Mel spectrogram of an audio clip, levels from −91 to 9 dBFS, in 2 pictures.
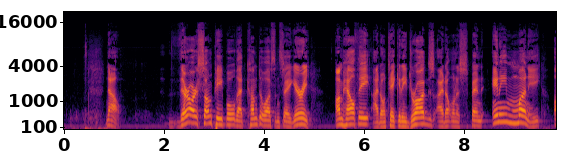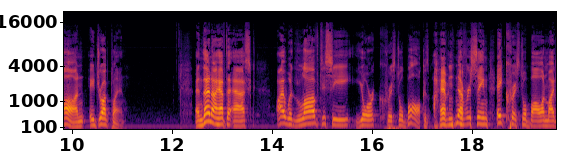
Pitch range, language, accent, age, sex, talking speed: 120-165 Hz, English, American, 50-69, male, 165 wpm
